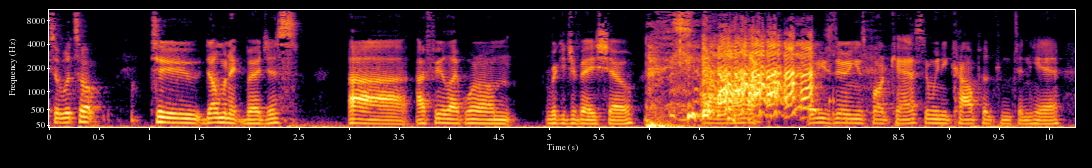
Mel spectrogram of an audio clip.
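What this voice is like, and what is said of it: Put-on British accent. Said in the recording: “that's my British accent ... I've never actually done it for someone from England”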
